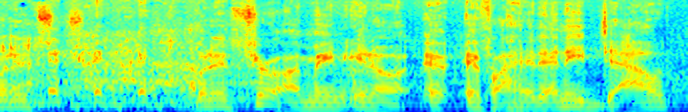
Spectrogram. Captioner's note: laughter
